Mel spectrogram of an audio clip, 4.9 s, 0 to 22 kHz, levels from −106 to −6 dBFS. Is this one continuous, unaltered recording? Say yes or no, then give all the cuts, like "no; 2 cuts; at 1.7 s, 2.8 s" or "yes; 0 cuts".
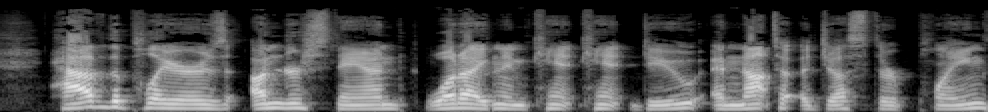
no; 4 cuts; at 2.1 s, 2.5 s, 2.9 s, 3.9 s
